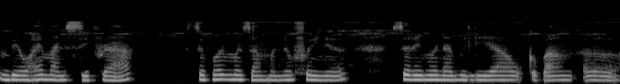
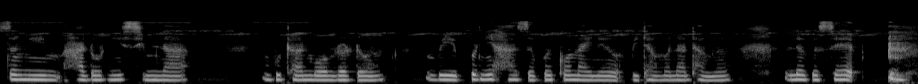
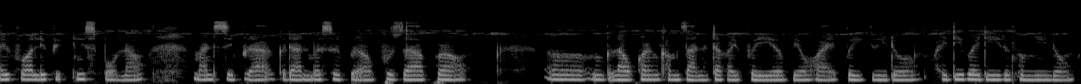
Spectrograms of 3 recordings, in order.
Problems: low volume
